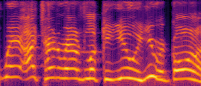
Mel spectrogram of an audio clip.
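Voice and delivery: high-pitched agitated quote of a companion; agitated retelling. Retold or imitated. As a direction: quote him worked up, pitch way up. Retelling a companion's startled words.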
